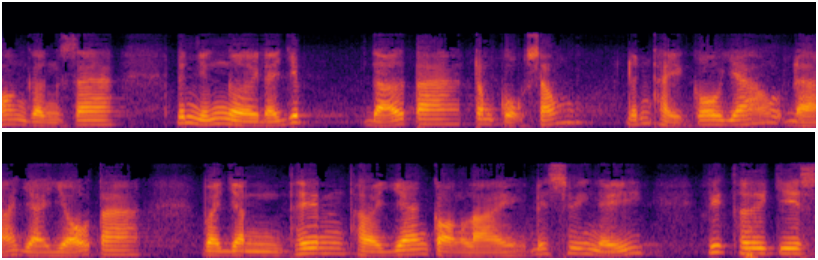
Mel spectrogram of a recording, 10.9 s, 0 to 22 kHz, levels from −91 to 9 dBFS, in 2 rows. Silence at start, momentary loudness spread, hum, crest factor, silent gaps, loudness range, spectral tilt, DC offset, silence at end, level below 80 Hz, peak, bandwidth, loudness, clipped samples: 0 s; 10 LU; none; 18 dB; none; 1 LU; -3.5 dB/octave; under 0.1%; 0 s; -52 dBFS; 0 dBFS; 8 kHz; -19 LUFS; under 0.1%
